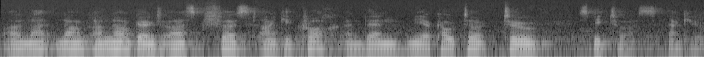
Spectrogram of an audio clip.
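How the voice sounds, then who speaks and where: Slow, formal male moderator. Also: mid-range voice, level tone, a little mellow, slight background noise. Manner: formal, measured, with some fillers. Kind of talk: formal introduction.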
